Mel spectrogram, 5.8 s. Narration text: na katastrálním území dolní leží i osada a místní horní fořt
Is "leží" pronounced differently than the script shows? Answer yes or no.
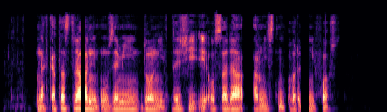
no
